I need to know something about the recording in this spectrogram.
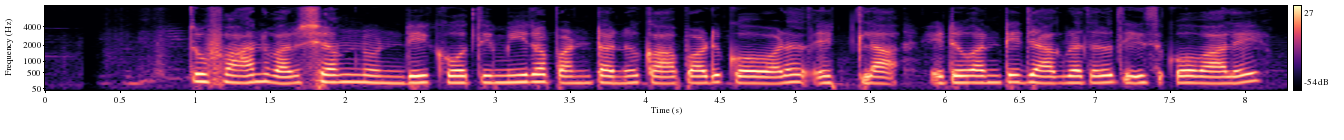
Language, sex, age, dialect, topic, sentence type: Telugu, female, 36-40, Telangana, agriculture, question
